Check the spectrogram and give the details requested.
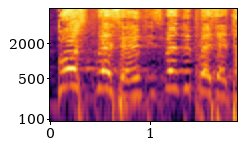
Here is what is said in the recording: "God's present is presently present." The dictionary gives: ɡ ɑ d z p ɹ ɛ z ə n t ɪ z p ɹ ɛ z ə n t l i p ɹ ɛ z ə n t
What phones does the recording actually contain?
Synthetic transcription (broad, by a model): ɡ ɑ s p ɹ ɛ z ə n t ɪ s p ɛ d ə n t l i p ɹ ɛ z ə n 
